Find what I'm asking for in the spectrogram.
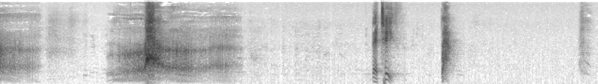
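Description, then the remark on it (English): A person makes one loud, drawn-out mock lion roar, gummy and mushy as if toothless. A few short spoken bursts follow after a pause. “Scary lion. A lion would not be that.”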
